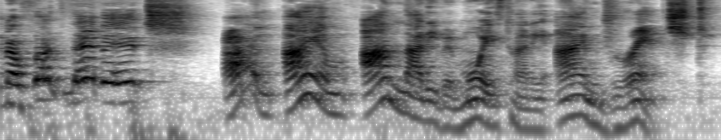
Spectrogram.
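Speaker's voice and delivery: playing the lusty bride, camp and bold; mock seductive high voice; sassy retold Duchess. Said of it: "And she was like".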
